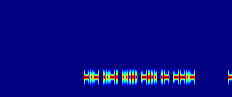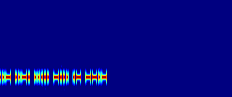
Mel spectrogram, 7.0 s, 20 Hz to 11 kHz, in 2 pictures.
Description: Morse code, heard as a keyed tone, about 50 wpm, 700 Hz. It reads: KF5BAQ KF5BAQ
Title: USA Call Signs - 6 Characters - Repeated 2x - 50wpm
